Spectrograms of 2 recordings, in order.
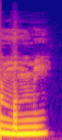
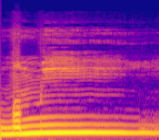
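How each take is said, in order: First: The word is said at normal length. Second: The word is drawn out long, like calling out.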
